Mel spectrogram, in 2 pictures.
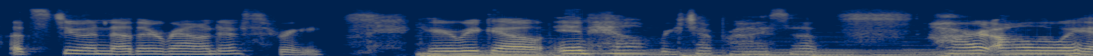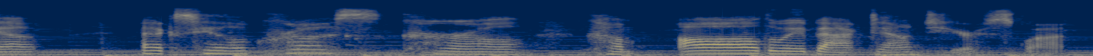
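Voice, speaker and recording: A woman's voice: mid-range voice, steady tone, measured pace. Woman leading yoga over guitar music. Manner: instructional, short repeated cues. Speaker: yoga instructor. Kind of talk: guided yoga class with breath counts and cues. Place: online class, instructor watching students on a monitor. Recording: background music with plucked guitar.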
